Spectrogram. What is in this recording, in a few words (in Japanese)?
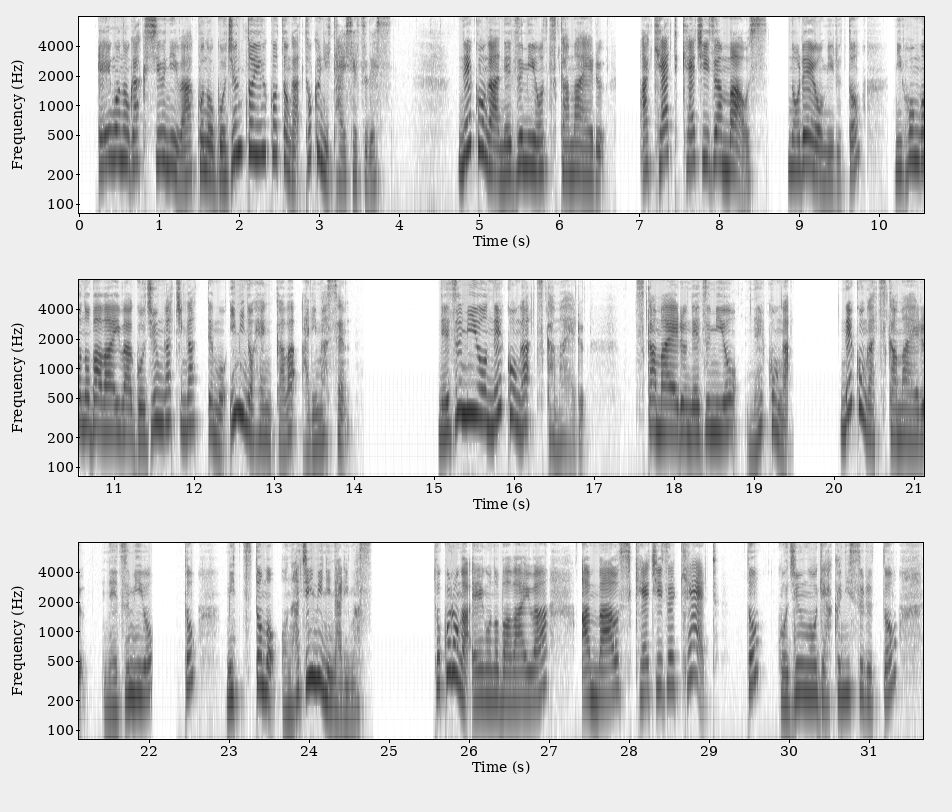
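解説ナレーション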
